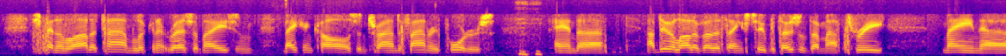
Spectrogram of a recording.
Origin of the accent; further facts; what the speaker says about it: West Virginia, United States; I really don't know what it is, but I think West Virginians are just a little different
